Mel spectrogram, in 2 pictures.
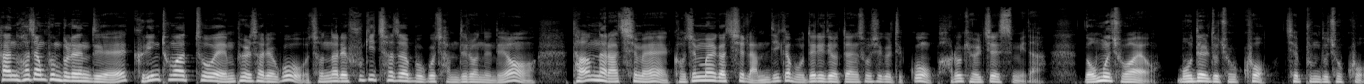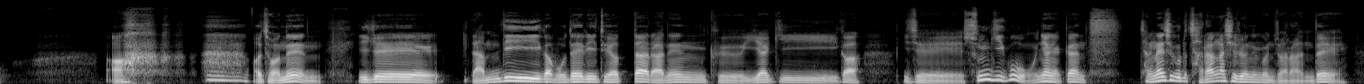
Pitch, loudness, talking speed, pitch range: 130 Hz, -16 LUFS, 285 characters per minute, 110-160 Hz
